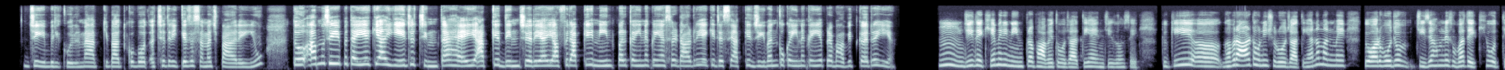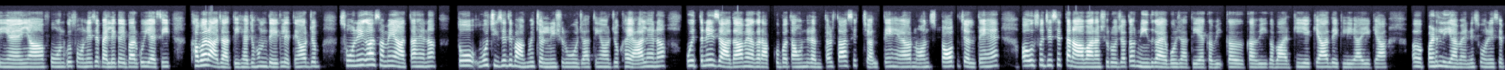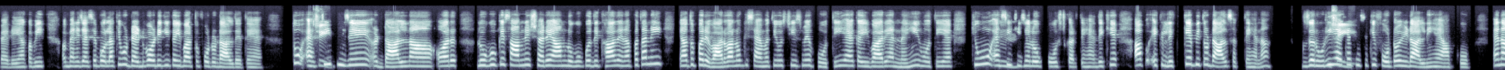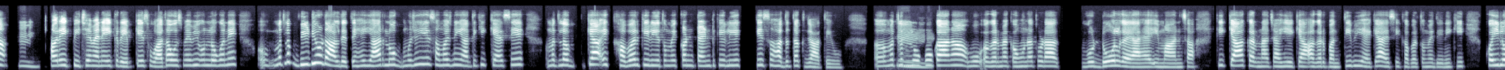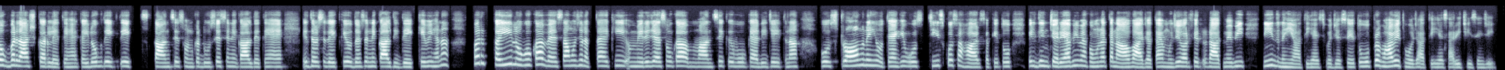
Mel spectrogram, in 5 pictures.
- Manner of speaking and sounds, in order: in English: "नॉनस्टॉप"; in English: "डेड बॉडी"; in English: "रेप केस"; in English: "स्ट्रांग"
- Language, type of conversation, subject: Hindi, advice, दुनिया की खबरों से होने वाली चिंता को मैं कैसे संभालूँ?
